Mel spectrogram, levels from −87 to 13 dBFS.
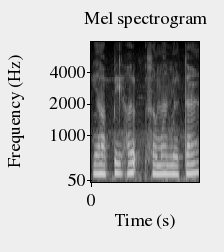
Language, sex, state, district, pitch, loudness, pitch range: Hindi, female, Haryana, Rohtak, 200 Hz, -14 LUFS, 190-205 Hz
